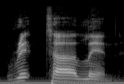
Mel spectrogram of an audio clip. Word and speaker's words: Ritalin: Ritalin. Even though when I pronounce it, it sounds like I have a D in there, but that's just how I pronounce things.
